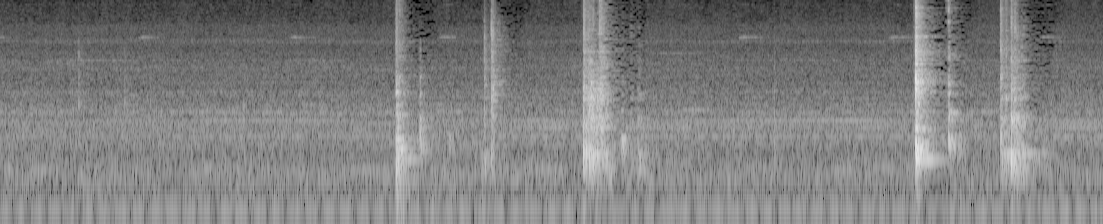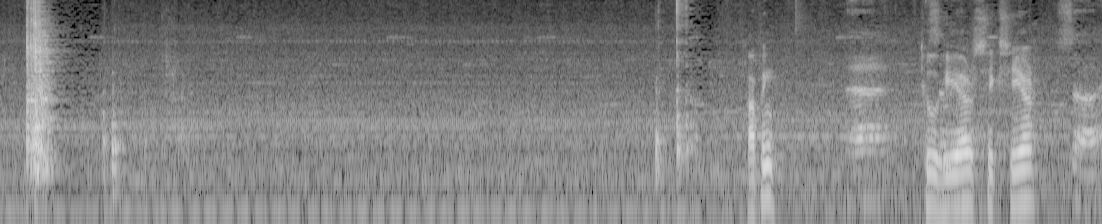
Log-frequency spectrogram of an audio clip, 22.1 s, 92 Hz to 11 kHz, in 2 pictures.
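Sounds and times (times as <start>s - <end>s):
steady low hum: 0.0s - 22.0s
utensils clanking against food pans: 4.0s - 5.2s, 5.8s - 6.6s, 9.2s - 10.4s, 11.3s - 12.8s.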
